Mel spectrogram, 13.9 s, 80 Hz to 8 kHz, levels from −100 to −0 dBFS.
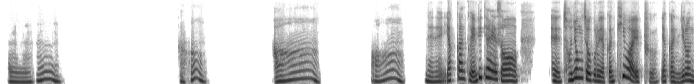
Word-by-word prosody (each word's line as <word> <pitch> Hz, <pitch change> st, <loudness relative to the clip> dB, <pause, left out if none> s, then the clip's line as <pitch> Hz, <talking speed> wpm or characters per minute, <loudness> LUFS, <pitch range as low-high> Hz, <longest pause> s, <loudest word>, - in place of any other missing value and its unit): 음음. 170 Hz, +6 st, -5 dB, 2.4 s
아하. 210 Hz, -, -7 dB, 1.3 s
아. 235 Hz, +5 st, -4 dB, 1.0 s
아 210 Hz, -, -6 dB, 0.4 s
네네. 180 Hz, 0 st, -2 dB
약간 220 Hz, +7 st, +1 dB
그 235 Hz, -5 st, 0 dB
MBTI에서 205 Hz, -, +4 dB, 0.7 s
예. 170 Hz, -4 st, +2 dB
전형적으로 230 Hz, -6 st, +4 dB
약간 170 Hz, +2 st, +1 dB
T와 340 Hz, -6 st, +6 dB
F 160 Hz, -2 st, -4 dB
약간 170 Hz, -5 st, -2 dB
이런 205 Hz, 0 st, +3 dB
200 Hz, 140 characters per minute, -22 LUFS, 175-250 Hz, 2.4 s, T와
